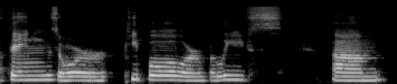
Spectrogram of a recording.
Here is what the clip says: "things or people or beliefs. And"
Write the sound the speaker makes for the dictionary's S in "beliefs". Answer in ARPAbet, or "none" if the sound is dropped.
S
